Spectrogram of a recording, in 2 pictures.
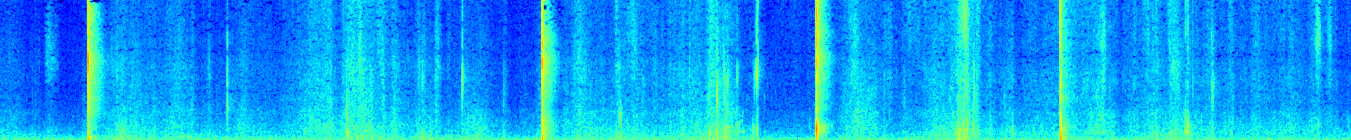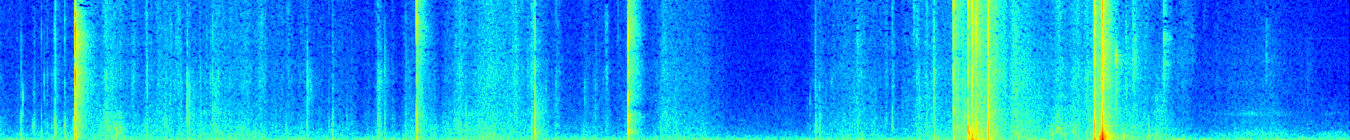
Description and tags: Opening and closing some snap fasteners on my autumn jacket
